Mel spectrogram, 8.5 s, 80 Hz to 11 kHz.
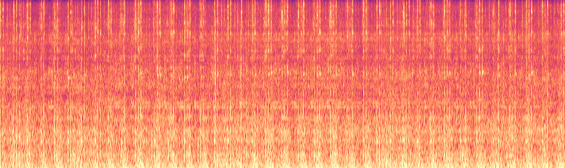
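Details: Mazda RX-7 FC bridgeport rotary: loud choppy idle with quick regular light clicking at a steady rate; clicking noise from the engine.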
